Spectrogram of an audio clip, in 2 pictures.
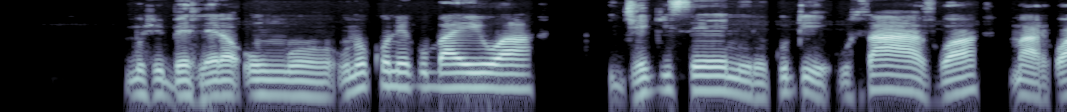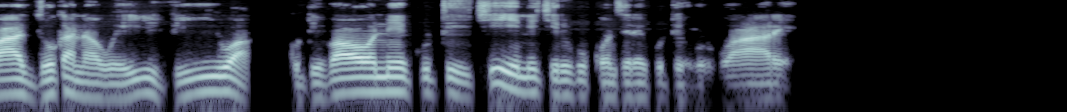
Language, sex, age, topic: Ndau, male, 18-24, health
